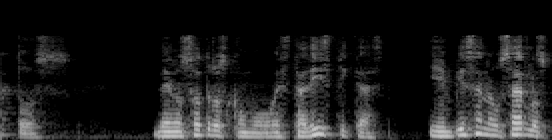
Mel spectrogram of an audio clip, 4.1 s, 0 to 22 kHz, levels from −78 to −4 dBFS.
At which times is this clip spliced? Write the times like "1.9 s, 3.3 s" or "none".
none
